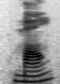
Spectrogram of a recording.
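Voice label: "mang2", Chinese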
